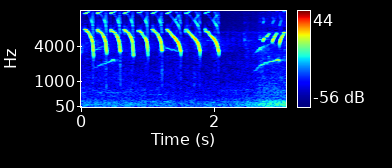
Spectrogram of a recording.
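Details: Pet canary under its owner's care. Eight loud, evenly spaced downslurred whistles come about every quarter second, then a short pause and soft rising notes.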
